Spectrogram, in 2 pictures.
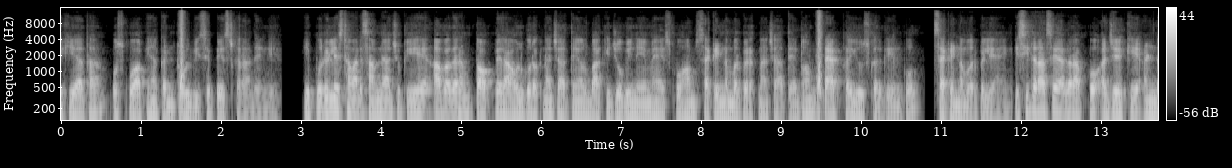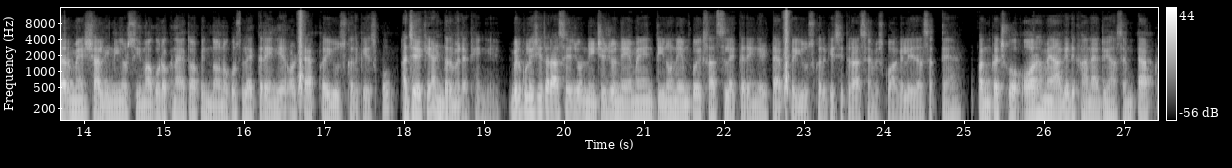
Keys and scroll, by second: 1.5 v, 9.6 Tab, 17.4 Tab, 22.7 Tab.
